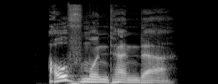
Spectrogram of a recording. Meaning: 1. comparative degree of aufmunternd 2. inflection of aufmunternd: strong/mixed nominative masculine singular 3. inflection of aufmunternd: strong genitive/dative feminine singular
- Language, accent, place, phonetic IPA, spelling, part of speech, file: German, Germany, Berlin, [ˈaʊ̯fˌmʊntɐndɐ], aufmunternder, adjective, De-aufmunternder.ogg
